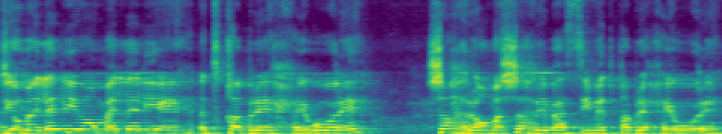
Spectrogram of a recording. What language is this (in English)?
Arabic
